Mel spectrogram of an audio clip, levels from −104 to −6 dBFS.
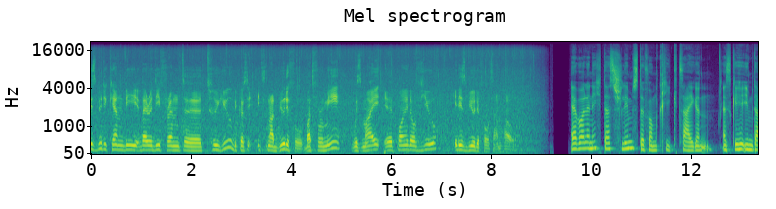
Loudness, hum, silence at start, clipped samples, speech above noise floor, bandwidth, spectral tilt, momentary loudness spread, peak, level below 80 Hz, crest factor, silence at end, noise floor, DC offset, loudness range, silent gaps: -20 LUFS; none; 0 s; under 0.1%; 25 dB; 19.5 kHz; -5 dB/octave; 10 LU; -2 dBFS; -54 dBFS; 18 dB; 0 s; -45 dBFS; under 0.1%; 3 LU; 9.24-9.55 s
